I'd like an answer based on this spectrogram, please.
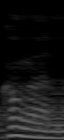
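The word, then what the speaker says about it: kong-an: is command practice so you may be familiar with the Japanese pronunciation and uh we pronounce it the Quran or Sino or Korean pronunciation of about the same word uh kongan literally means a public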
